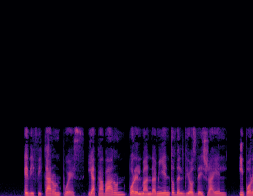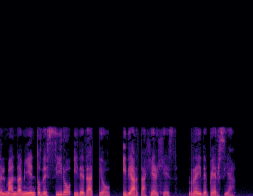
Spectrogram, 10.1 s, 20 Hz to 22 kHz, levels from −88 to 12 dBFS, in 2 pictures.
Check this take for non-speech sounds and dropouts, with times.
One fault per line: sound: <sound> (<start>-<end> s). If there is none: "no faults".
sound: dropout (6.9-7.0 s)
